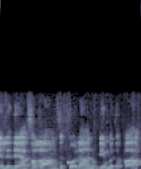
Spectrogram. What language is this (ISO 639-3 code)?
heb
